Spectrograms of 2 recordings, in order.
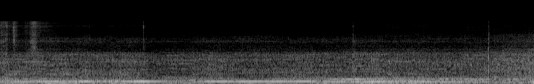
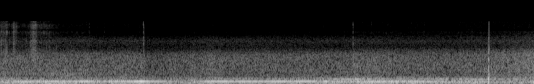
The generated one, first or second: first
